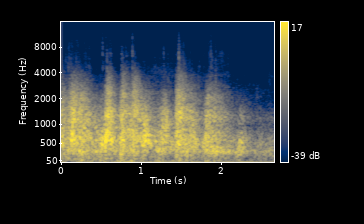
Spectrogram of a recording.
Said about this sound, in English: Thunder.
